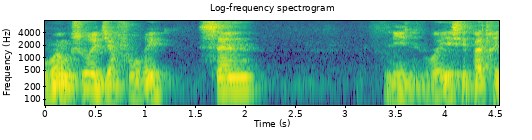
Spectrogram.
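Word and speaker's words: 森林: Je vous donne la prononciation, pas obligé de le retenir, mais au moins vous saurez dire forêt. Sen Lin.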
